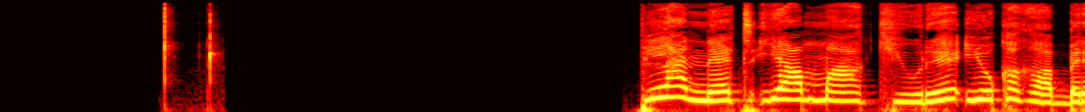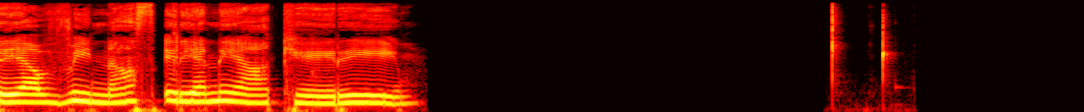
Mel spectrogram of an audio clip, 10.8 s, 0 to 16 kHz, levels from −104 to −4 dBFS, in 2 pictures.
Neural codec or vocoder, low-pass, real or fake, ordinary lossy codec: vocoder, 44.1 kHz, 128 mel bands every 256 samples, BigVGAN v2; 14.4 kHz; fake; none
